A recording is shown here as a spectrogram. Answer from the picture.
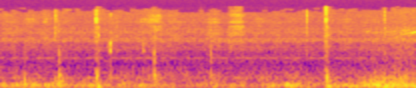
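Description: Faint taps and scratches of a stylus writing on a pen tablet, a few short clicks as letters are formed.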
